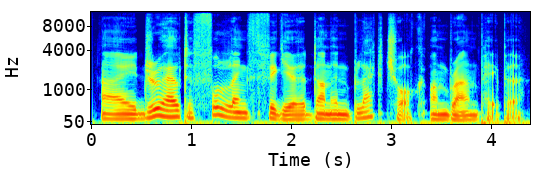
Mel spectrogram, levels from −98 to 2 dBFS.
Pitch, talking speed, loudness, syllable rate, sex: 115 Hz, 190 wpm, -18 LUFS, 4.1 syllables/s, male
